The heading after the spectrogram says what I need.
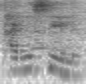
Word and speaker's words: Khanyisile: It's like, I'm just Khanyisile. You don't have to say the Qha. Yeah. It's Khanyisile.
